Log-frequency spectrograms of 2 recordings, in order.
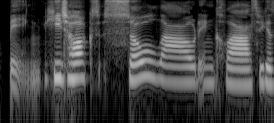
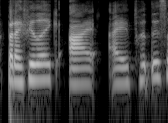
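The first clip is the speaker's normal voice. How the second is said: usual speaking voice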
